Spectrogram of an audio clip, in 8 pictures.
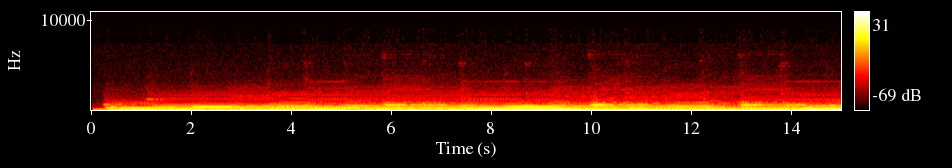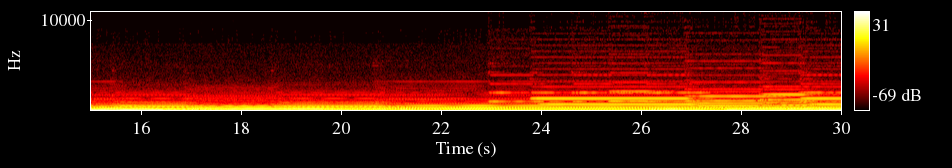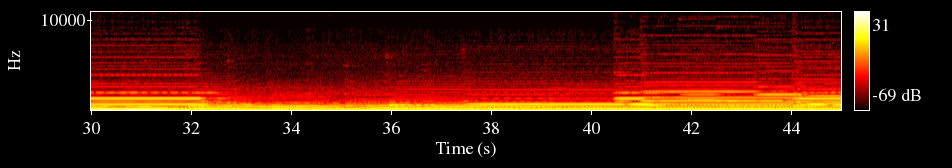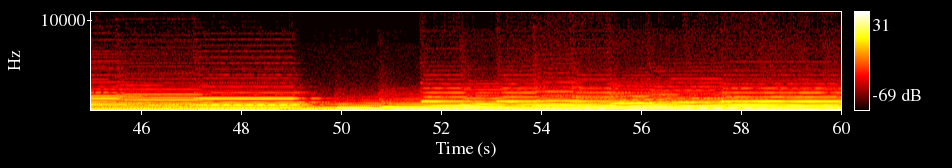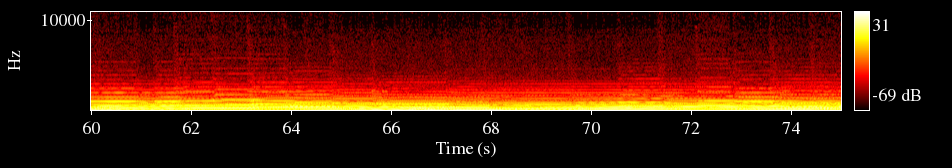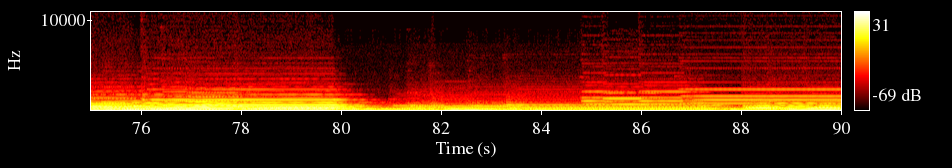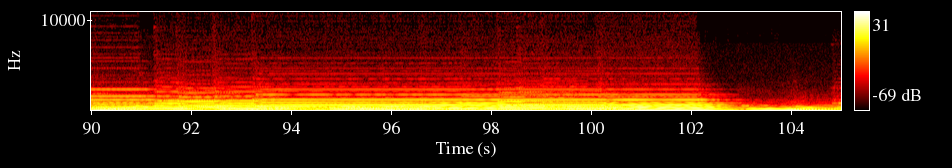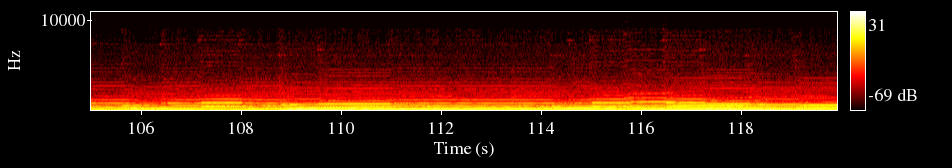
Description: Pigekor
